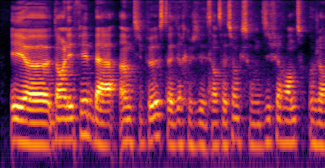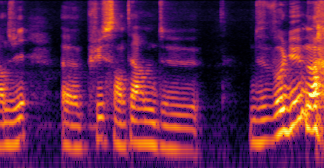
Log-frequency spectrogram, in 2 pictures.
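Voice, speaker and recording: A man's medium-pitched, dark and mellow voice at a fairly slow pace, in a very clean recording with a silent background. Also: fairly even intonation. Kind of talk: vlog, personal update. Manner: hesitant, many fillers.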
